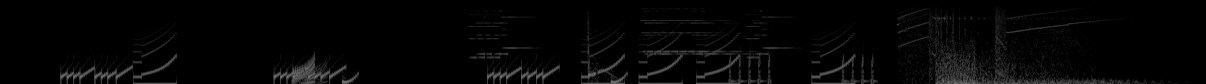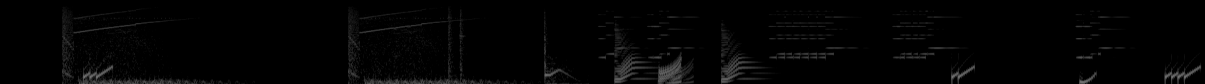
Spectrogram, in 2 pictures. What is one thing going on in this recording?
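Bright chiming game sound effects ring out in quick bursts.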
